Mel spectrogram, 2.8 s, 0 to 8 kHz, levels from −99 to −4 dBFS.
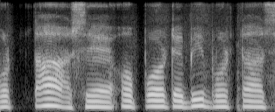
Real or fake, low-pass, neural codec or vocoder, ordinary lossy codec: real; 7.2 kHz; none; none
